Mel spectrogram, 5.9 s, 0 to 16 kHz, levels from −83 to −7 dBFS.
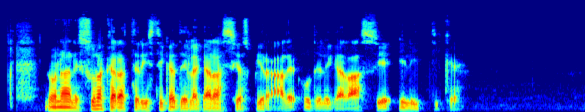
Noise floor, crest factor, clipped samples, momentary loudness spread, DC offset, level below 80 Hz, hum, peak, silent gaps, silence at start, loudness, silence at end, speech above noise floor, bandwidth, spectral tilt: -68 dBFS; 22 dB; under 0.1%; 17 LU; under 0.1%; -50 dBFS; none; -2 dBFS; none; 0.15 s; -21 LUFS; 1.25 s; 47 dB; 9.2 kHz; -6 dB/octave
